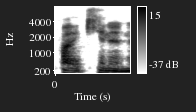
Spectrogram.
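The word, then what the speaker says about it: Kinnan: One of the things I like about Keenan is, Keenan is the pronunciation.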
